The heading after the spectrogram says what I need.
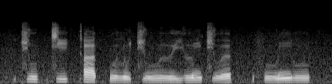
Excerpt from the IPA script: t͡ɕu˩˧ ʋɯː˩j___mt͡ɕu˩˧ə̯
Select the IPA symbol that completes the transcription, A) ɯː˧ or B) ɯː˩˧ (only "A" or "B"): A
